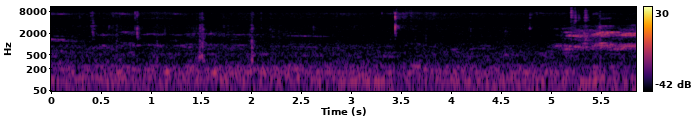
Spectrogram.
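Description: A person chewing and biting fried chicken feet, heard as scattered small wet clicks and smacks, one sharper about three and a half seconds in. Near the end a rooster starts crowing.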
